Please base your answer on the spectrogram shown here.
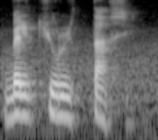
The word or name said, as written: Belcultassi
